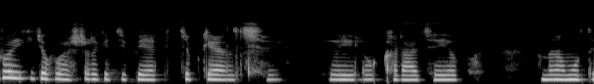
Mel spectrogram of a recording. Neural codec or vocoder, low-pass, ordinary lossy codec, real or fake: none; 7.2 kHz; none; real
